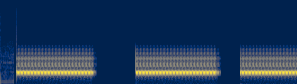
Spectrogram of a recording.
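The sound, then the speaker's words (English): A loud, steady telephone tone from a phone call to law enforcement sounds in long bursts, about a second and a half each, separated by short silences, repeating three times with no one speaking. “I pick up the phone. I call law enforcement.”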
